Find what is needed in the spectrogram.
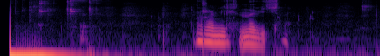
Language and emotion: Russian, neutral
